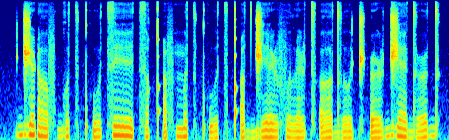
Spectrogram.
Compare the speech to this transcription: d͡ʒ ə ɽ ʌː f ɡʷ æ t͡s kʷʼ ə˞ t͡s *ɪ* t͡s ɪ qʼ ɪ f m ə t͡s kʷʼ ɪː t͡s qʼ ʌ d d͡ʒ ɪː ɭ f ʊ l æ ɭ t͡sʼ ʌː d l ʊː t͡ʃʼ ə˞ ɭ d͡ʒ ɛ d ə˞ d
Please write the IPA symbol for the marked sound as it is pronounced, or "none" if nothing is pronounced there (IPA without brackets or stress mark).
ɪː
